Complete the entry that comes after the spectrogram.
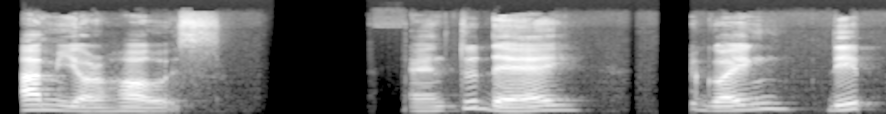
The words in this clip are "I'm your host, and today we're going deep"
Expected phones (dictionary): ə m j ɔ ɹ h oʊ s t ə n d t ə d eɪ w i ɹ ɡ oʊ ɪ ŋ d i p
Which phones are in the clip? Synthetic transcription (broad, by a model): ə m j ɔ ɹ h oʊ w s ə n t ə d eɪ w i ɹ ɡ oʊ ɪ ŋ d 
